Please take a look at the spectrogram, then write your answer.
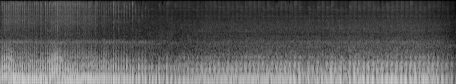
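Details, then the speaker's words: Pit bike after valve clearances, badly out of adjustment, were reset; now starts warm and cold. Small single steady thumps at fast idle with light revving, no misses. Normal running. "After the adjustment, the Pit bike finally started. Both when warm and cold."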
